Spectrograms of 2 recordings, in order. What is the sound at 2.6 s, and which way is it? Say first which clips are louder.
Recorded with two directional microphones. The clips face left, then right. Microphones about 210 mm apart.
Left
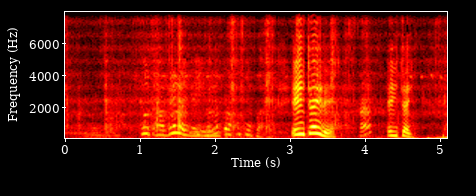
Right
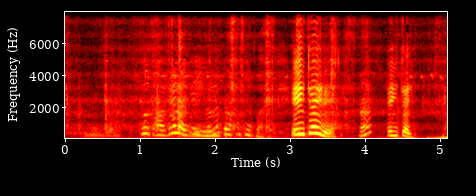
Speech: left 3 dB; 10° left (ahead or behind).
